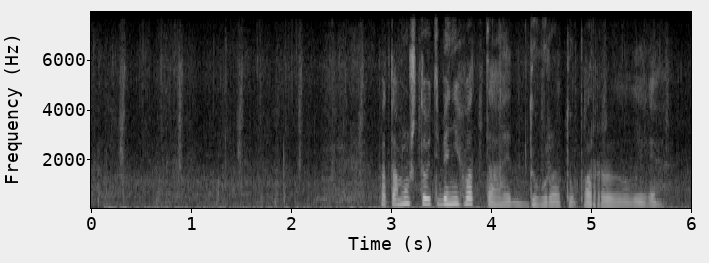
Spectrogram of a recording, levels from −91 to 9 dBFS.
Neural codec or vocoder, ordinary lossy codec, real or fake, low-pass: none; none; real; none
